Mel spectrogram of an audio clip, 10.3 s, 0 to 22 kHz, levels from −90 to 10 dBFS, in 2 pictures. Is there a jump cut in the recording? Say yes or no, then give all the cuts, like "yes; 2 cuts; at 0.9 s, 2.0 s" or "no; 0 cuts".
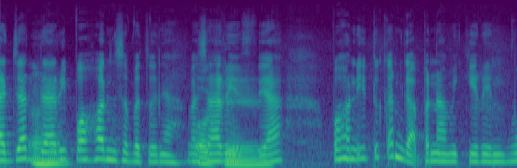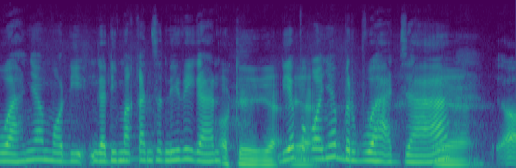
no; 0 cuts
